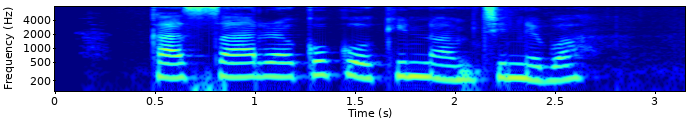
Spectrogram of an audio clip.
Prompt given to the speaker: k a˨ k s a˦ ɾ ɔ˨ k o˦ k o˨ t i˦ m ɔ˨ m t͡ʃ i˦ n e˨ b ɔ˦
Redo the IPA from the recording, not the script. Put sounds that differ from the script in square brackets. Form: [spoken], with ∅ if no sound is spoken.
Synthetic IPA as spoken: k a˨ [∅] s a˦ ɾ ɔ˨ k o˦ k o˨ [k] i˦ [n] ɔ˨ m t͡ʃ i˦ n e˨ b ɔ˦

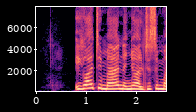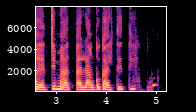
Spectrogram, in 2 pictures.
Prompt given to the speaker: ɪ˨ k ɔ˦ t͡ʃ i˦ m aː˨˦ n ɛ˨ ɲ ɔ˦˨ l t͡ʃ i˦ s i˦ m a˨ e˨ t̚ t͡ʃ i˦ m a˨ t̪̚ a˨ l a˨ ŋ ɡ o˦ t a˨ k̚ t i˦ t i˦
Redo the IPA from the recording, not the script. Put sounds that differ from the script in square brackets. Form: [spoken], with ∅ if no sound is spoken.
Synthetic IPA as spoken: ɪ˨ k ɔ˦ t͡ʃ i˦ m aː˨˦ n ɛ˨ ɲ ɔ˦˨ l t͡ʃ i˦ s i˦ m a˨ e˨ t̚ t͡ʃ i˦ m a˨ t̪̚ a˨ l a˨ ŋ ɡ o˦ [k] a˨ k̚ t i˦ t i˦

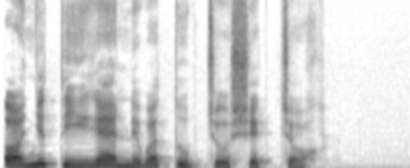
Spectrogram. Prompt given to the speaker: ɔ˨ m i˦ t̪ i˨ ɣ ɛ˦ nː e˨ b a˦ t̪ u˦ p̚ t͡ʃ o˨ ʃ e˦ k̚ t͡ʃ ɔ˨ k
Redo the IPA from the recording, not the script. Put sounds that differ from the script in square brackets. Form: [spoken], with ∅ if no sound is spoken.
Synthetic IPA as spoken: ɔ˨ [ɲ] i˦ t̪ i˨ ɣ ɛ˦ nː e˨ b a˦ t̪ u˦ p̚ t͡ʃ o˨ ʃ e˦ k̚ t͡ʃ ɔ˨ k

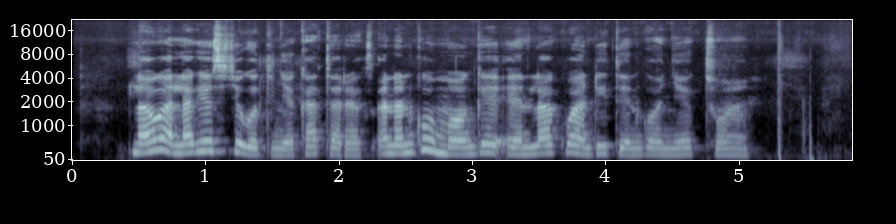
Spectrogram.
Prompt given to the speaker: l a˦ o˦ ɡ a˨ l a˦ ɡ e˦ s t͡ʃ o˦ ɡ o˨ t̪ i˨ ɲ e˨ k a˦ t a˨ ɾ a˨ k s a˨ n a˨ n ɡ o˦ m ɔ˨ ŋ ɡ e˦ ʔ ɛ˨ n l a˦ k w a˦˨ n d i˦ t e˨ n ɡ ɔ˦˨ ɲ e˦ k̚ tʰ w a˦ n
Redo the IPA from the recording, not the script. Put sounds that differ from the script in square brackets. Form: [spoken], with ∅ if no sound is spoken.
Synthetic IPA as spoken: l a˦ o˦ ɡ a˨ l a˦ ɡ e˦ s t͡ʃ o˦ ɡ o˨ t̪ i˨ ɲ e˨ k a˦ t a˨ ɾ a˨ k s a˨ n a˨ n ɡ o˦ m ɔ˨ ŋ ɡ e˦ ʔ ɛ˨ n l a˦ k w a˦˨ n d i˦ t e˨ n ɡ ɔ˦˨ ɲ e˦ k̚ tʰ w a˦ n

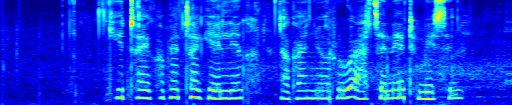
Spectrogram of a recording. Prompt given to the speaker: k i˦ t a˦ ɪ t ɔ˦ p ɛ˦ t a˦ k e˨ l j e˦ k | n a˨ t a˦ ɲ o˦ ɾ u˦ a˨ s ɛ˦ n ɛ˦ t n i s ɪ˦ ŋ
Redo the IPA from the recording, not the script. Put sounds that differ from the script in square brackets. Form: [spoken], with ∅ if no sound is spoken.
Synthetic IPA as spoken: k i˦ t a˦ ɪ [k] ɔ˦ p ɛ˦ t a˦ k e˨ l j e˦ k | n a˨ [k] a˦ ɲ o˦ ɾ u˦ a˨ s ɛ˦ n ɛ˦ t [m] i s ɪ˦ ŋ

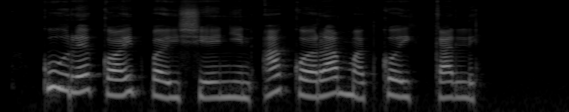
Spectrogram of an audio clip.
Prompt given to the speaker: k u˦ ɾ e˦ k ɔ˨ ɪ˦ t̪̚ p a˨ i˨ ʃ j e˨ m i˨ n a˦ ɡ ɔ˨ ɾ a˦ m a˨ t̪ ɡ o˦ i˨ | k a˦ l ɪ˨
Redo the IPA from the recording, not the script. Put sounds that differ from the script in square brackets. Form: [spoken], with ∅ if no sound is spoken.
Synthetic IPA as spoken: k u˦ ɾ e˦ k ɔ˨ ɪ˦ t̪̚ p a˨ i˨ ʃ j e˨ [ɲ] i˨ n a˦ [k] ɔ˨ ɾ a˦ m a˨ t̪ [k] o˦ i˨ | k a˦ l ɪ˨

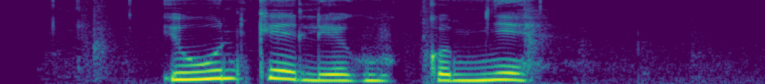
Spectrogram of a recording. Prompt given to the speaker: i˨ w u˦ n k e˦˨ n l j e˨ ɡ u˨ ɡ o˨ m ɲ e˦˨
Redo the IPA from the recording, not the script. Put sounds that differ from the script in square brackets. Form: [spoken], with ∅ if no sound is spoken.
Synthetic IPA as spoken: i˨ w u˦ n k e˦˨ [∅] l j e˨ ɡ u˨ [k] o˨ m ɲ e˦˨

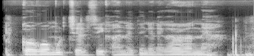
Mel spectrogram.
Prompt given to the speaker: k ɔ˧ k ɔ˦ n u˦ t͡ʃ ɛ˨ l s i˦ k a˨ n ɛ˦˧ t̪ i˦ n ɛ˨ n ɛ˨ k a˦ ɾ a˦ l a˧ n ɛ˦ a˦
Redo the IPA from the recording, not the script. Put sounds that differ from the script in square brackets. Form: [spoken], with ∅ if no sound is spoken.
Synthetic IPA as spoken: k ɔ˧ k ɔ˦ [m] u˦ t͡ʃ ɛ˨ l s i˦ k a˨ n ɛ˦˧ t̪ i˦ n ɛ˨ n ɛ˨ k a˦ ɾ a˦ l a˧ n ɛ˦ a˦

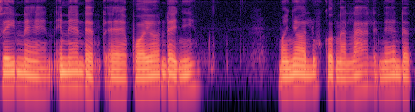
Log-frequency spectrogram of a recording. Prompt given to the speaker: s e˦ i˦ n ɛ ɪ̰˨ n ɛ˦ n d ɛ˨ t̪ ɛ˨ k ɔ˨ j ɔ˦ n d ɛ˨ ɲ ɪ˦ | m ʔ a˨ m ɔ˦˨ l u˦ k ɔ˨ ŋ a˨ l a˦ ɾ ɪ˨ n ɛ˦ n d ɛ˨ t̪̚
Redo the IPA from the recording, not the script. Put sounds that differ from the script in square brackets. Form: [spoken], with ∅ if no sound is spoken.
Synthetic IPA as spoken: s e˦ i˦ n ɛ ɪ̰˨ n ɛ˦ n d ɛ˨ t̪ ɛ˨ [p] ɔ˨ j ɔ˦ n d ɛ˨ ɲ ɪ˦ | m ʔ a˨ [ɲ] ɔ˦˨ l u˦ k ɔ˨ ŋ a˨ l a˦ [l] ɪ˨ n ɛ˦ n d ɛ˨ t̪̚

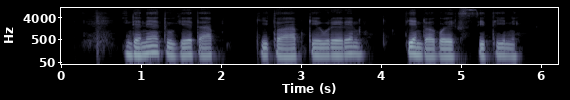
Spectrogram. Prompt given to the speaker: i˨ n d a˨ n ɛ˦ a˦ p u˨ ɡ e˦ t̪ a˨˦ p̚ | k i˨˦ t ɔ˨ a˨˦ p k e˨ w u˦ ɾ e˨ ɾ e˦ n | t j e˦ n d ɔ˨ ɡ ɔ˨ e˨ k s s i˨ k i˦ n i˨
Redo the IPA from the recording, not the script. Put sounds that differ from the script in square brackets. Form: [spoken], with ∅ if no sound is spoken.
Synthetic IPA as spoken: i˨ n d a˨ n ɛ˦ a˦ [t] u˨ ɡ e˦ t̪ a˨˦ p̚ | k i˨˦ t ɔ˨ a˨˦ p k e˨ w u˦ ɾ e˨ ɾ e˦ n | t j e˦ n d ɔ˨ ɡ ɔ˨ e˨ k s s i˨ [t] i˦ n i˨

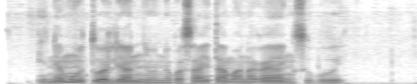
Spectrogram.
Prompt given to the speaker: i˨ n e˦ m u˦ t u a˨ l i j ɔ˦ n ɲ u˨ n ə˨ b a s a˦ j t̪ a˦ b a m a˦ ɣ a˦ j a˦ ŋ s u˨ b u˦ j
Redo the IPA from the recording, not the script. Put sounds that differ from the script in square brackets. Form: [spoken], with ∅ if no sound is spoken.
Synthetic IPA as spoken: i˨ n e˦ m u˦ t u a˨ l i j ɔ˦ n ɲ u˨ n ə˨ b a s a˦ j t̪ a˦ [m] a [n] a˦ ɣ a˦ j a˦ ŋ s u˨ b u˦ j

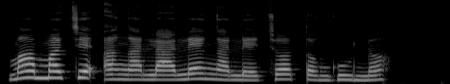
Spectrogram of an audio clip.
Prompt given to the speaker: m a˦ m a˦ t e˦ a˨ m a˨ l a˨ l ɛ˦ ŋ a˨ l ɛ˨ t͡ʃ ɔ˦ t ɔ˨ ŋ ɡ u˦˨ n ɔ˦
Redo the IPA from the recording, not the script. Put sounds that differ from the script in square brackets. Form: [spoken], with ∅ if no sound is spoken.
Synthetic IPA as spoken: m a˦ m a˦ [t͡ʃ] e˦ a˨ [ŋ] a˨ l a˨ l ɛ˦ ŋ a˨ l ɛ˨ t͡ʃ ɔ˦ t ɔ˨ ŋ ɡ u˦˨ n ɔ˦

